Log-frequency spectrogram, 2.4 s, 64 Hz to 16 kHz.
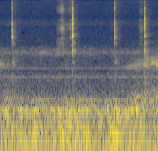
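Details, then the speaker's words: Cornell MGRL3311E rolling steel door operator with multi-code 1090 receiver and universal photo eyes: faint, crisp clicks a second or so apart in a quiet room; normal relay click inside the receiver. "Basically, you can hear a little relay click inside the receiver."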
